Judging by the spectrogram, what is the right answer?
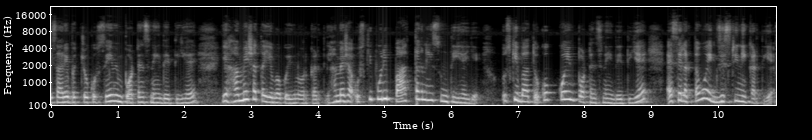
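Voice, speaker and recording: Brief: mellow-voiced woman, scolding reaction vlogger, asks viewers directly. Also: mid-range voice. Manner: scornful, scolding. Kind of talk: mocking reaction commentary.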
